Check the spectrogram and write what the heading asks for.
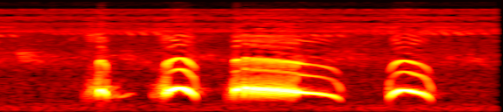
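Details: One complete phrase from a small-voiced Spotted dove: a short soft note, an arched coo, a long quavering coo sloping down and a last rounded coo, with no other sounds.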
